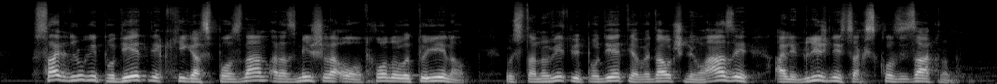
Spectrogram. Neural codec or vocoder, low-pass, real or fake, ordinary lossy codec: codec, 44.1 kHz, 2.6 kbps, SNAC; none; fake; none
